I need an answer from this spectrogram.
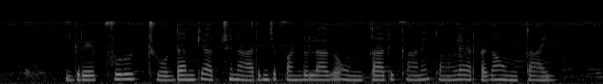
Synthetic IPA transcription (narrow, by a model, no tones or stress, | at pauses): ɡɾeːpfɾuːʈ̚t͡ʃuːɖaːnikiɐt͡ʃːunaːɾiɲt͡ʃɐpɐɳɖulaːɡaːuɳt̪aːd̪ikaːniːt̪ɔnɐlɐɛrːɐɡaːuɳtaːji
